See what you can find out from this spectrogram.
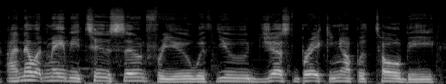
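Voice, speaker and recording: A man's voice: a little high, normal speed, darkish tone, soft background music, close to an everyday voice. A man voicing a sweet, nervous young male suitor from a story, speaking in a bashful, hesitant way. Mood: bashful, hopeful. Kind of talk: mock-dramatic storybook reading.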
